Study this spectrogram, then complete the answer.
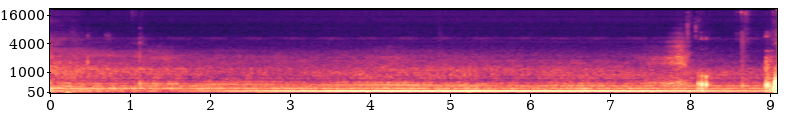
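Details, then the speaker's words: Restored 1973 Sears atomic green desk fan on low, motor cleaned and lubricated, oscillation rattle fixed with washer: quiet steady low hum, no rattle, tick or scrape; normal running. "Okay, we'll go ahead and turn it on to high. Listen to how smooth that is. It moves a ton of air, too."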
